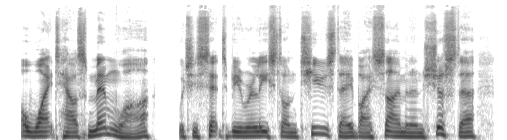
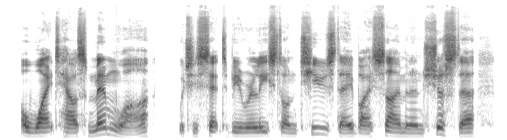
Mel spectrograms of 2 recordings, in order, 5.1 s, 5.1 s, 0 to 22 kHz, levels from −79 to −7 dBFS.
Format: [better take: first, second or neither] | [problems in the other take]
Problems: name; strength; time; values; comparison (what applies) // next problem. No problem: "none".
first | thin; very; fading below 450 Hz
